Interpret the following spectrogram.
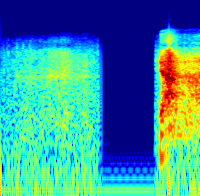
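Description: A faint hiss for about a second, then a man says "yeah" near the end.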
